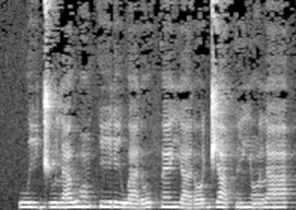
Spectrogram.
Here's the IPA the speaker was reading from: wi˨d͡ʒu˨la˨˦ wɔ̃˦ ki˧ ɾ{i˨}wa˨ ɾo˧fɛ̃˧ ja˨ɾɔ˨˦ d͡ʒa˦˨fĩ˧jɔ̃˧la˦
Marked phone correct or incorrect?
correct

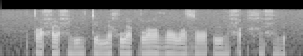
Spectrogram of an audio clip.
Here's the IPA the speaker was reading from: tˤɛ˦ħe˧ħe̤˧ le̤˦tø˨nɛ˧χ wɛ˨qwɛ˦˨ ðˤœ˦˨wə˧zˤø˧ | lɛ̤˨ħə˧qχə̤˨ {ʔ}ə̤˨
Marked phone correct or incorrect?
incorrect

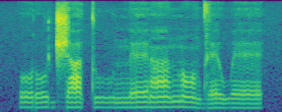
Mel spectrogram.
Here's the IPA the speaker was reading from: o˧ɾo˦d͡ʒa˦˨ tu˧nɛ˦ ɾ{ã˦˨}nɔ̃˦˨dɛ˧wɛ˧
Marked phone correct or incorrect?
incorrect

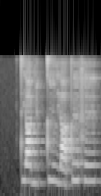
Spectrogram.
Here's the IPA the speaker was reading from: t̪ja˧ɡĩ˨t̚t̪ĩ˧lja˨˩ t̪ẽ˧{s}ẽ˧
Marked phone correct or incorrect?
correct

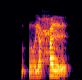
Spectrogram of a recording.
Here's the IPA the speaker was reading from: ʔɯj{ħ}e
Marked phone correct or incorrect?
correct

